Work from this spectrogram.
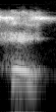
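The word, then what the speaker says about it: ה: Jadi angka 5 itu pronunciation-nya, bahasa Ibrani-nya itu Hei.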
